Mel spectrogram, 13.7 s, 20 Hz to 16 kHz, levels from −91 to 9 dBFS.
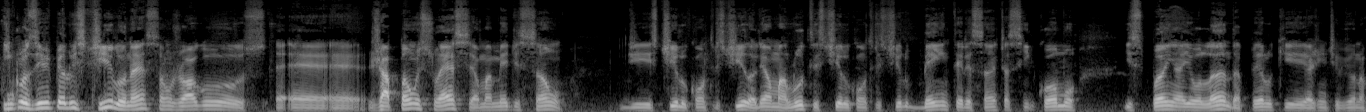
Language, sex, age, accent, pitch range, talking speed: Portuguese, male, 20-39, Brazilian, 90-110 Hz, 165 wpm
